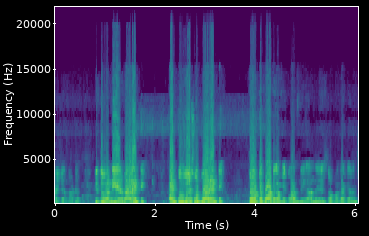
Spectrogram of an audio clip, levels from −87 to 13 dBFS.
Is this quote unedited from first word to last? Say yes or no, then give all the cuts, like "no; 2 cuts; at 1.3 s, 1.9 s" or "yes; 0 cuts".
yes; 0 cuts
